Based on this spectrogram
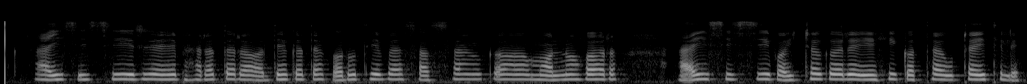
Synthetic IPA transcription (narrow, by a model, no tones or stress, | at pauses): ajsisiɾebʱaɾɔt̪ɔɾɔːd̪ʱjɔkɔt̪akɔɾut̪ʰibasasaŋkɔmɔnoɦɔɾ | ajsisibɔjʈʰɔkɔɾeeɦikɔt̪ʰauʈʰajt̪ʰile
